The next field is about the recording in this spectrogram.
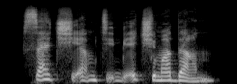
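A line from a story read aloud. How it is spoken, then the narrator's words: Hoarse rasp. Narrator (Russian): хрипит она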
